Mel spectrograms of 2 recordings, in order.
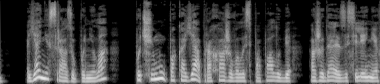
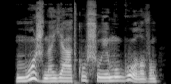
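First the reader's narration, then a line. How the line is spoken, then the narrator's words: Growling. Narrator (Russian): рычал я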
